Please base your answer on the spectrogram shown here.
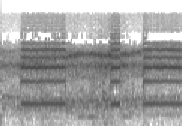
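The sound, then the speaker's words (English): An EDF device carried on the back on a snowy trail beeps three times in an uneven rhythm: loud, buzzy tones with a long first beep, a short second one and a third still sounding at the end. No one speaks. “And on my back, I had an EDF that went beep, beep when I was on the trail, and beep, beep when I lost my way in the snow.”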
